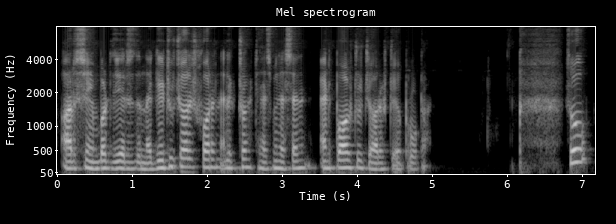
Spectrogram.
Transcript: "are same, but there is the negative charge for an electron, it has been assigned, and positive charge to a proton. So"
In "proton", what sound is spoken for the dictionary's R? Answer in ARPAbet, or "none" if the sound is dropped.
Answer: R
